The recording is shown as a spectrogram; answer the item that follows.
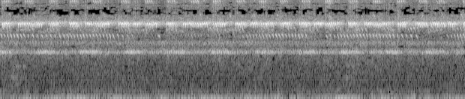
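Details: A chorus of crickets sings without pause. Shrill, layered trills keep a constant ringing tone while a lower chirp pulses roughly every half second to second. No other sounds intrude.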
